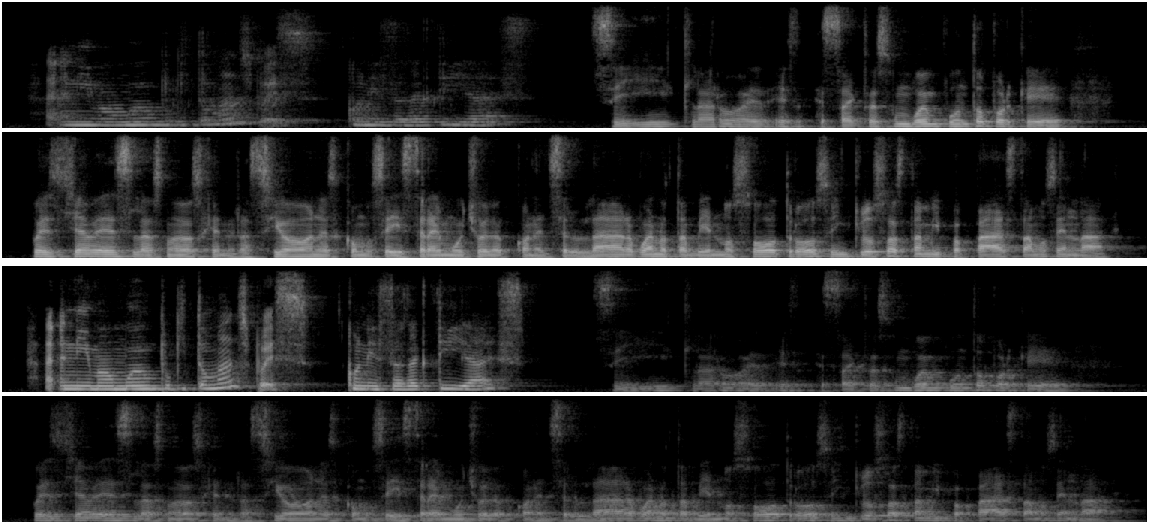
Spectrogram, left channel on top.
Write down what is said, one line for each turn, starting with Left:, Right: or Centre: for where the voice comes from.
Right: anima, mueve un poquito más, pues, con estas actividades.
Left: sí, claro, e- es, exacto. Es un buen punto porque Pues ya ves las nuevas generaciones, cómo se distraen mucho lo- con el celular. Bueno, también nosotros, incluso hasta mi papá, estamos en la,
